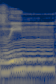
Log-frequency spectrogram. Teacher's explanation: زیر کی صورت میں را کو باریک پڑھتے ہیں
